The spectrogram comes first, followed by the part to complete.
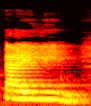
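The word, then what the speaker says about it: ptyalin: टाइलिन की spelling को जरा ध्यान कर लो, इसमें पी क्या है, साइलेंट है ना, नहीं तो पी टाइलिन हो जाएगा, ठीक है ना, बट यहाँ पर पी साइलेंट होता है, तो ये टाइलिन, इसको PTYLIN।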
